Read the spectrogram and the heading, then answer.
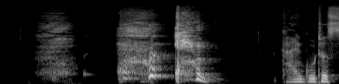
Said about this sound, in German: Keine gute Idee, direkt nach dem Aussprechen von dem Wort Tod dann anfangen zu husten und so.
